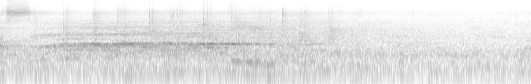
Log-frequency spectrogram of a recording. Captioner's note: cheering and applauding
